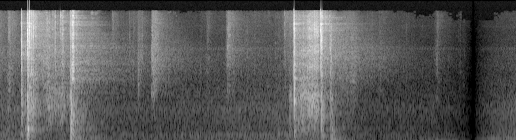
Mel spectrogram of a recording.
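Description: Door-mounted stainless steel folding table being folded out and put away: two sharp metal clacks within the first second, a few light ticks, then a longer metallic clatter about four seconds in.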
